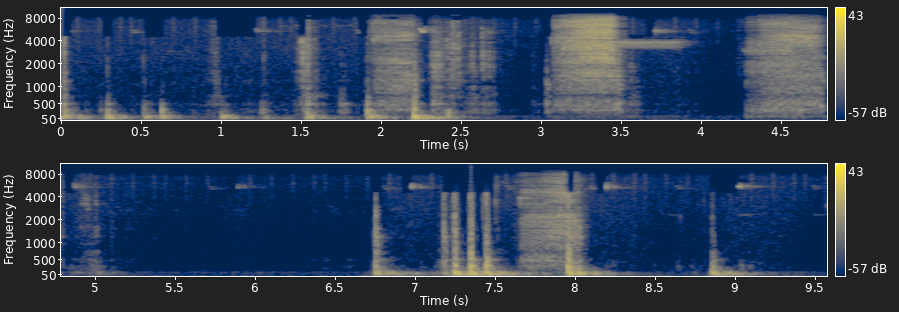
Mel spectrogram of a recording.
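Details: Barn owlets bundled together in a nest box before dawn in mid-May, with loud knocking and scraping as they shuffle about, broken by two breathy, rasping hisses and a short thin tone.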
